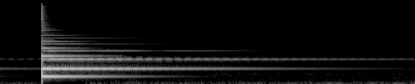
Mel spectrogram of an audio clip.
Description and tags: pan hit2
hit a pan
pan, hit, kitchen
